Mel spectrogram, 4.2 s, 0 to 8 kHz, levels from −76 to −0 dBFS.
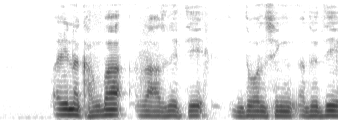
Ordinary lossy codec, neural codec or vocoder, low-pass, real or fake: none; none; 7.2 kHz; real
